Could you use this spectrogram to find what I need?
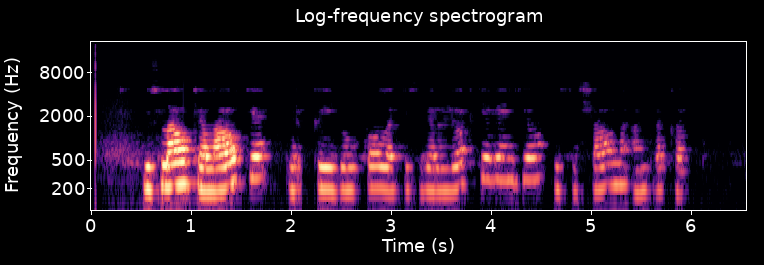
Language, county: Lithuanian, Kaunas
